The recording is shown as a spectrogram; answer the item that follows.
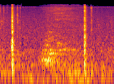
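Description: Two sharp taps about a second and a half apart as a steel ruler is set down on cardstock, with a pencil scratching a line along the ruler between them.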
